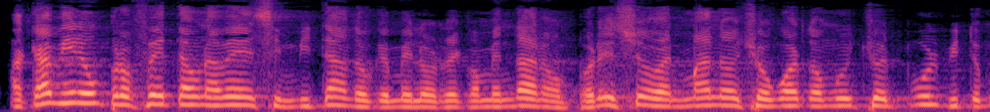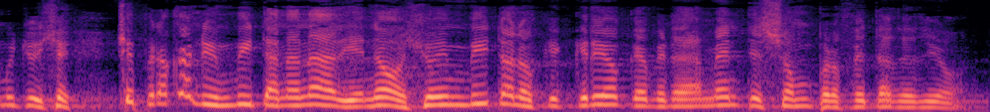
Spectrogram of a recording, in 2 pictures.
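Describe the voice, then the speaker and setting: Male pastor, Rioplatense accent, high mellow voice, emphatic sermon delivery with rhetorical questions. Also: fast talker, hardly any pauses, dull audio. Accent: Rioplatense Spanish. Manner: emphatic preaching, repeats phrases, rhetorical questions.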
